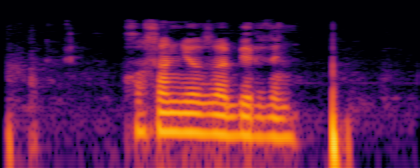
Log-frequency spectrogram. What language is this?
Bashkir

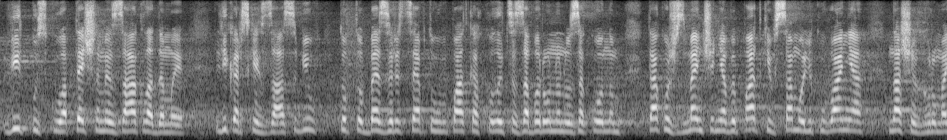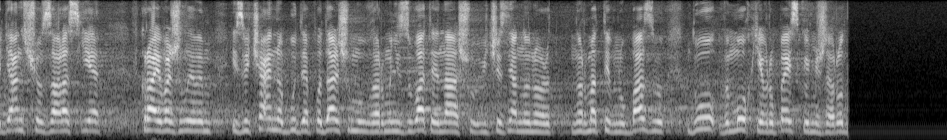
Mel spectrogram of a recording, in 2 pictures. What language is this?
Ukrainian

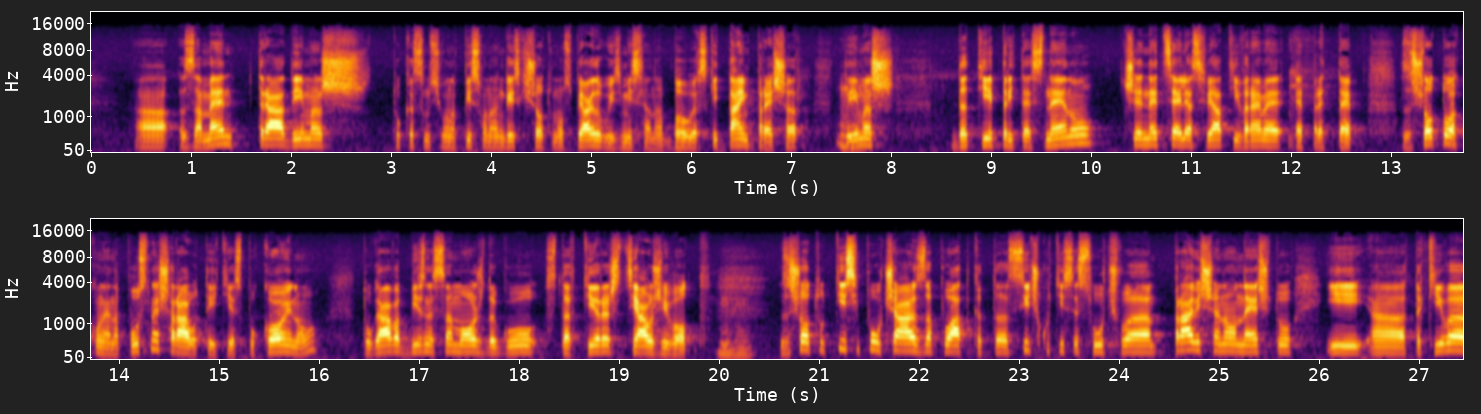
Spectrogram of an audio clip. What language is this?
Bulgarian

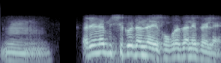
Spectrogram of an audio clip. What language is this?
Bodo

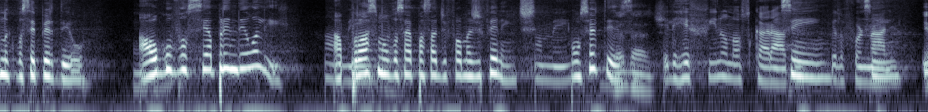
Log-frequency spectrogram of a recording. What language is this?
Portuguese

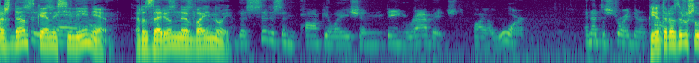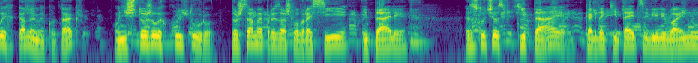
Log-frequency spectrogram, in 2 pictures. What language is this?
Russian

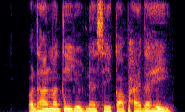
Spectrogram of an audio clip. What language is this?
Chhattisgarhi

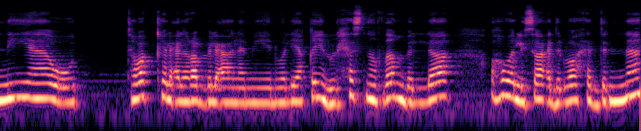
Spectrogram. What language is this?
Arabic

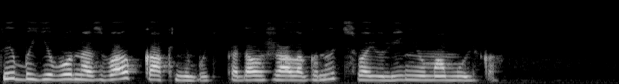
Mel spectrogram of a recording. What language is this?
Russian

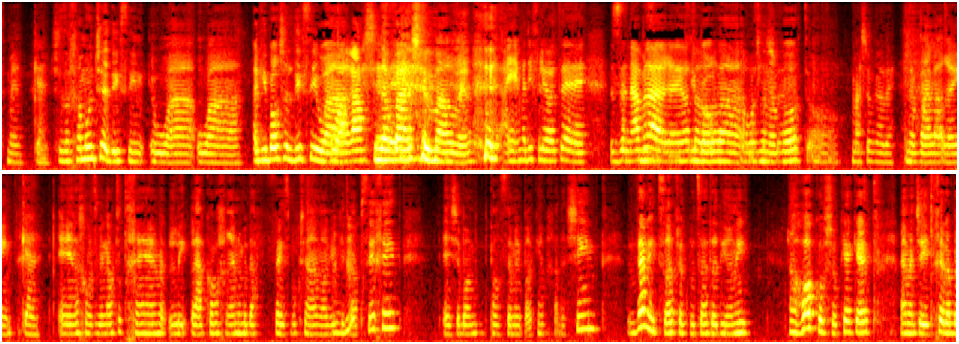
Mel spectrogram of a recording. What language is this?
Hebrew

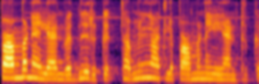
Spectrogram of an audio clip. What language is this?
Tamil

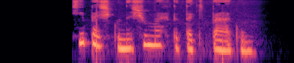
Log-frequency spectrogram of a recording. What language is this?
Santa Ana de Tusi Pasco Quechua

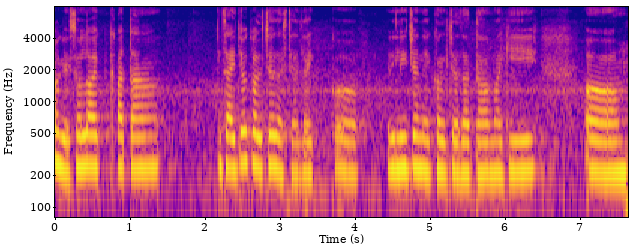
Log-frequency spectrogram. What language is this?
Konkani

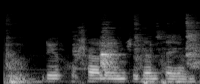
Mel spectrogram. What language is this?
Pashto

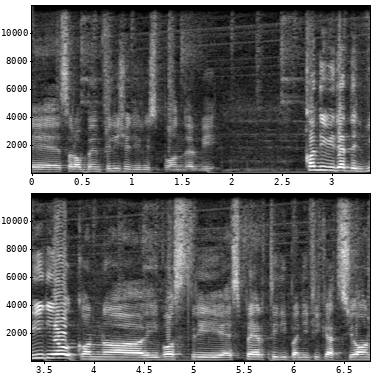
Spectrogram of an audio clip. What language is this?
Italian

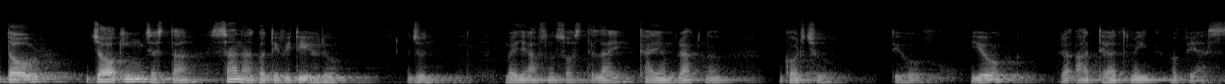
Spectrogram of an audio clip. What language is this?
Nepali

